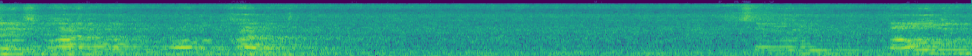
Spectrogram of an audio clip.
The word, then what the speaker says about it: Bharatam: The connection that we feel comes through the name, which is correctly pronounced as Bharatam or Bharat.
